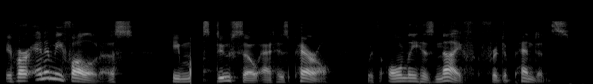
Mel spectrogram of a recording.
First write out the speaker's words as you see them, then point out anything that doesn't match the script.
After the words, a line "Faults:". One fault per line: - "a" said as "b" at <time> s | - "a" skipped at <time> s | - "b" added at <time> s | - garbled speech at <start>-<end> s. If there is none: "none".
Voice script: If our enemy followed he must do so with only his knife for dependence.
If our enemy followed us, he must do so at his peril, with only his knife for dependence.
Faults:
- "us" added at 1.0 s
- "at his peril" added at 2.6 s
